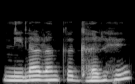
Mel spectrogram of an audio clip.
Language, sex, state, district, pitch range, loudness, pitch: Hindi, female, Arunachal Pradesh, Lower Dibang Valley, 185-205 Hz, -14 LUFS, 200 Hz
